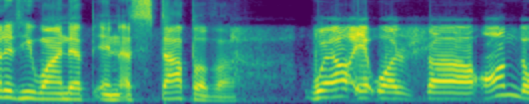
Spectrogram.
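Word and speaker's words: Astapovo: Ostapovo, as the name of it, comes from the ancient name Ostap, pronounced Ostapovo.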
